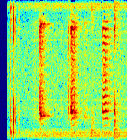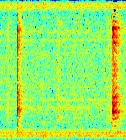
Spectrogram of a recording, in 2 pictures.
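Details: Domestic cat indoors chattering on seeing a fly on the ceiling: about five short, clipped, harmonic chirps spaced irregularly over five seconds, over a steady low electrical hum in a small room.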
